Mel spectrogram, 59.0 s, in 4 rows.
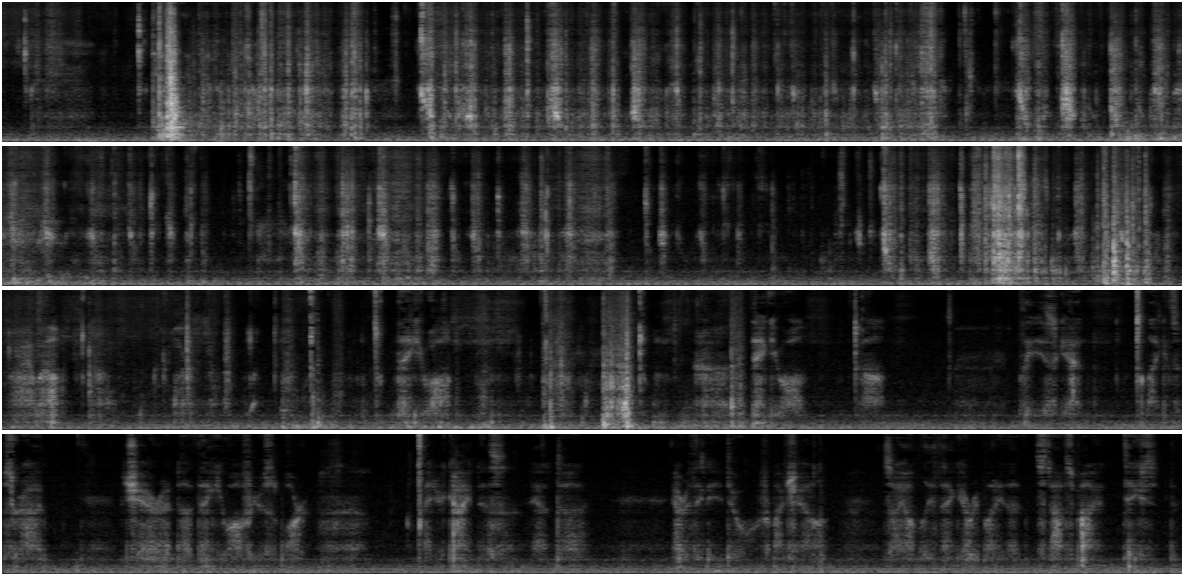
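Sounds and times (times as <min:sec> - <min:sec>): person chewing crunchy food: 0:02.5 - 0:34.4.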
